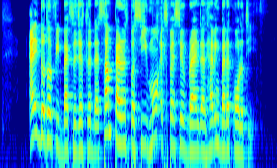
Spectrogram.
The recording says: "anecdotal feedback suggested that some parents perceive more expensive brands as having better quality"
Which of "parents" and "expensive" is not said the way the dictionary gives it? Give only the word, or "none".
none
